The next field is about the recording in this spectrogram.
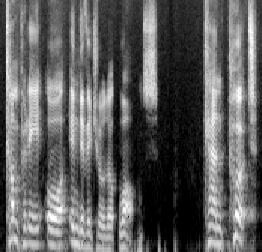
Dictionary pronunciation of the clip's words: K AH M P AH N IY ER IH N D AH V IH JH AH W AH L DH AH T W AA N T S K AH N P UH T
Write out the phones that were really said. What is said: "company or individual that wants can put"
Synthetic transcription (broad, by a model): K AH M P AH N IY ER IH N D AH V IH JH AH W AH L DH AH T W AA N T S K AH N P UH T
